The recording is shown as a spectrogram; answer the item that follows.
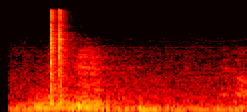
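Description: Two quick, sharp clicks of a wooden drumstick about half a second in, a fraction of a second apart, over a steady low hum.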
